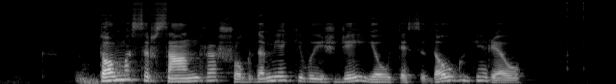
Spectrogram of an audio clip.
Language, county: Lithuanian, Panevėžys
